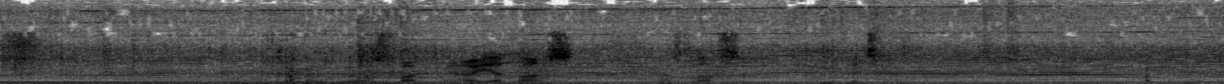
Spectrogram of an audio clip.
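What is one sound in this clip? A racing car engine roars steadily at high revs.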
